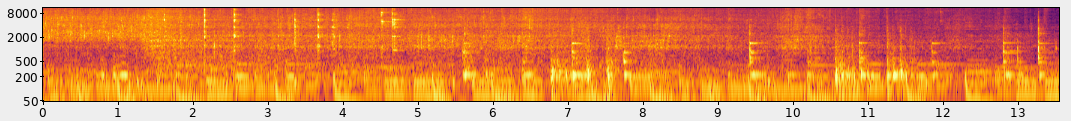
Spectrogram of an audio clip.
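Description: Yogurt and green chillies sizzling as they hit hot oil with fried onions and boiled beef in a steel pot, stirred with a wooden spoon. Sharp utensil taps come in the first few seconds, and the sizzle dies down toward the end as the yogurt cools the pan.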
